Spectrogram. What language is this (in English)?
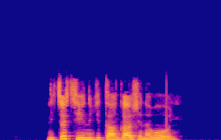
Kinyarwanda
